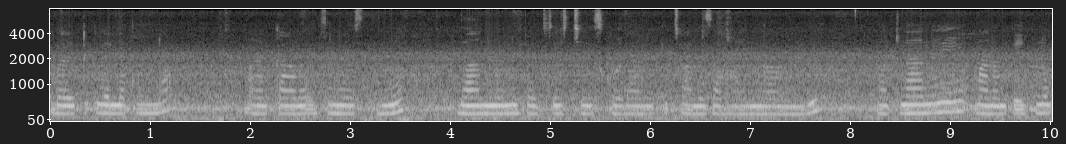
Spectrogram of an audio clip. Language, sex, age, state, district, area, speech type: Telugu, female, 18-30, Andhra Pradesh, Krishna, urban, spontaneous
